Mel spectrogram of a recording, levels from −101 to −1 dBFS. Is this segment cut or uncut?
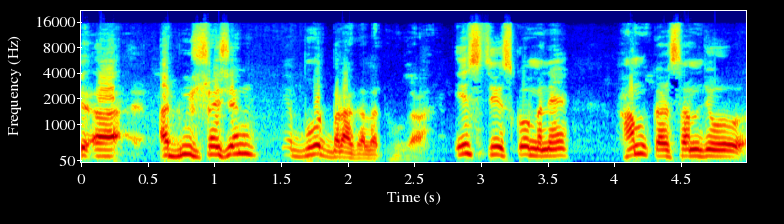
cut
